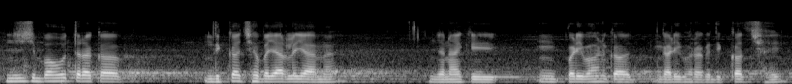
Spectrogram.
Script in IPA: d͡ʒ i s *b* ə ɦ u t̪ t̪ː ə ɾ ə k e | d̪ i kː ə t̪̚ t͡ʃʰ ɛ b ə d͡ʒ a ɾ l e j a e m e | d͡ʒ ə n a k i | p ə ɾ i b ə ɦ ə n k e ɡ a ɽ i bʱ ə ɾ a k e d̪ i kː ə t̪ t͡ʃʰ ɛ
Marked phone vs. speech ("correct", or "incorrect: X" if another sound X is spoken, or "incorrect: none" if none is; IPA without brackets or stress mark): correct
